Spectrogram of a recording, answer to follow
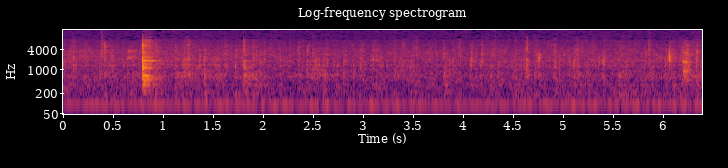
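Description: White plastic spoon stirring bottle gourd halwa as it bubbles in milk in a nonstick pan, with soft scraping and small clicks, and one sharp clack against the pan about a second in.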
